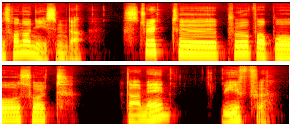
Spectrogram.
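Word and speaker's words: wff: 스트랙트 프루솔트 그다음에 위프. 이거는 왜 위프라고 했는지 모르겠는데 예전에 메타매스 제로 말고 메타매스 원래의 메타매스에 관한 그 책이라고 하는지 모르겠네 문서에서 이거를 위프라고 읽으라고 했던 거 같아요.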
